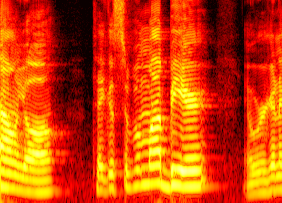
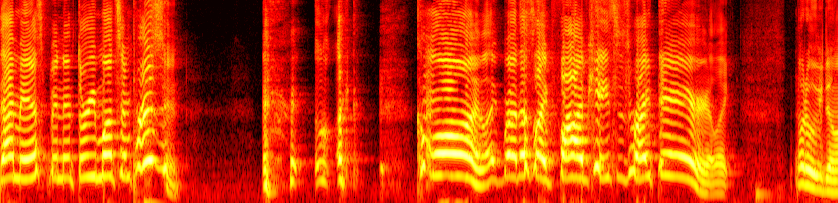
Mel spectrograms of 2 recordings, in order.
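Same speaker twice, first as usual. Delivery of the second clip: heated, high-pitched, worked-up yelling; 9 semitones higher than usual. Talking to the audience about a man's many cases, yelling, heated. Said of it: "I'm sorry for yelling".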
